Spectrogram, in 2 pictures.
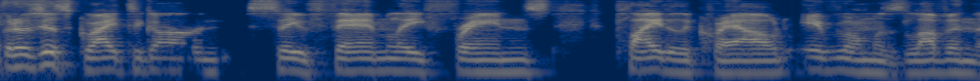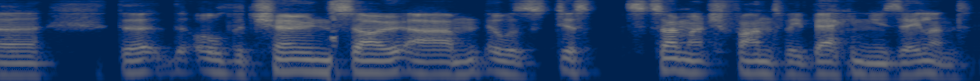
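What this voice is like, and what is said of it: New Zealand accent. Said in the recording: “do you really ham up the Kiwi accent? ... Kiwis think I sound more Australian ... you've really cracked the Kiwi accent ... it sounds like you're just fresh off the plane from Queenstown”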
